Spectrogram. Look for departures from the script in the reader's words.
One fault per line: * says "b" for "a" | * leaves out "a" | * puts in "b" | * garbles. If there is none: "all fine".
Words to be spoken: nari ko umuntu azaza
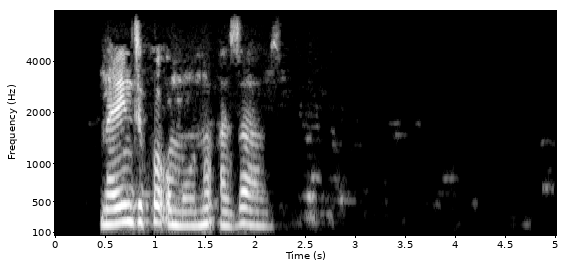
* puts in "nzi"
